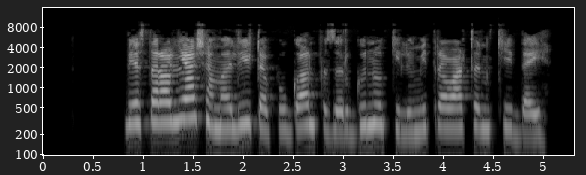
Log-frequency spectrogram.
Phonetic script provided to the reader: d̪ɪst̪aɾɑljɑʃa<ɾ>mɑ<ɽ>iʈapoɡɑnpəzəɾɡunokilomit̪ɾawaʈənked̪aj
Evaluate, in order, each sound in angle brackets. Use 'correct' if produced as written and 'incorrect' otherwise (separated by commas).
incorrect, incorrect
